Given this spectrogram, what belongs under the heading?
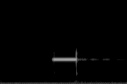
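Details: A single steady electronic tone of about a quarter second as a ZOLL Zenix hospital defibrillator/monitor is switched on during its daily readiness check, before the 30-joule self-test. Defibrillator power-on tone.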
